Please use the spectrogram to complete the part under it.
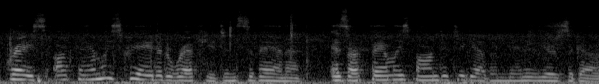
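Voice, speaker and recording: A woman reads sincere wedding wishes in a slightly low voice. Clear background noise hangs under her words. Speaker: family friend giving a wedding blessing.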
